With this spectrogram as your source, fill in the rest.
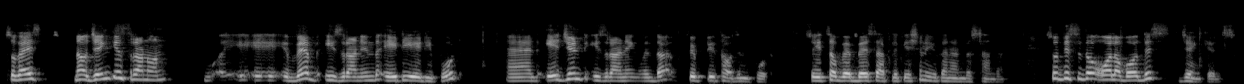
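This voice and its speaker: A man teaching an online class over a video call, halting and repetitive with many fillers, heard through low sample rate audio. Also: animated, muffled recording. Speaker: instructor.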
